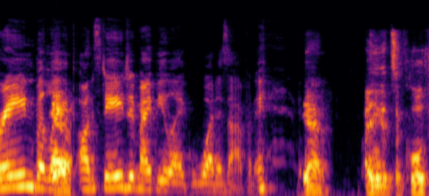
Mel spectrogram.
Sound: laughs

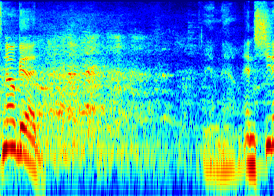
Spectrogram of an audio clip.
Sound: audience laughing

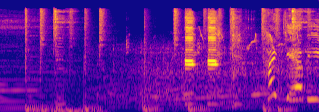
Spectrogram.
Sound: car beeping

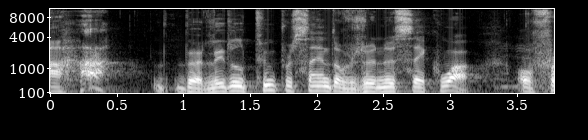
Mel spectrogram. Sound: speaking foreign language

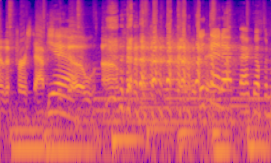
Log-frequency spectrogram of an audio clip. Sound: laughing

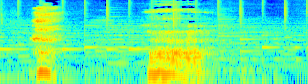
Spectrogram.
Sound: relief sigh

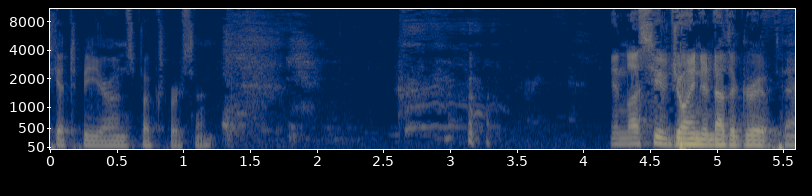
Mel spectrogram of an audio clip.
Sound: laughs

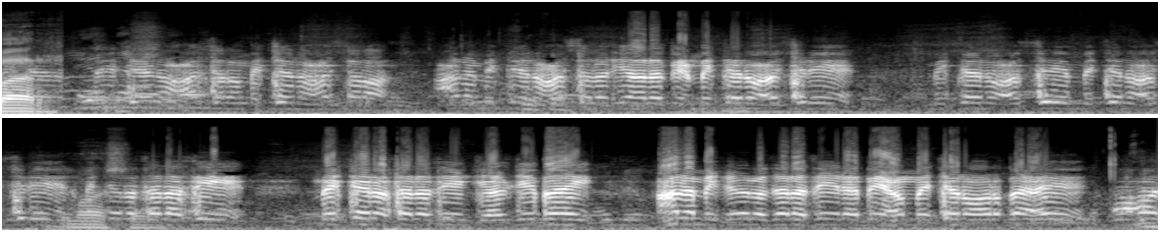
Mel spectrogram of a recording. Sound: Arabic

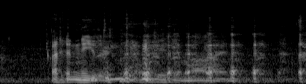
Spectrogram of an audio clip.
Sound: laughs

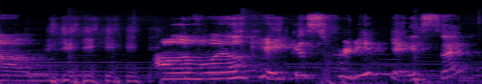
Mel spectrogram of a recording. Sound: laughs

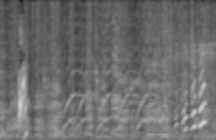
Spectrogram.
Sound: Swish

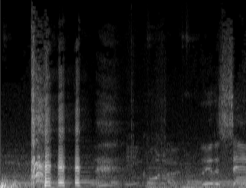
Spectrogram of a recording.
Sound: laughs

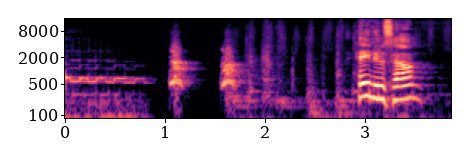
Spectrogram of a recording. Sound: dog barking

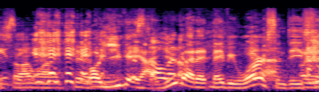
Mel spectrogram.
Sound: laughing

